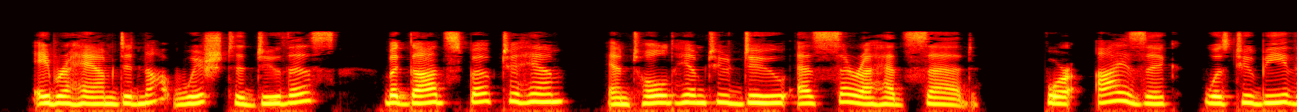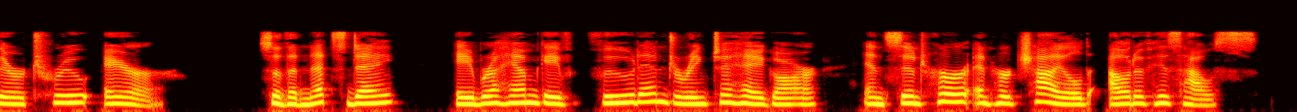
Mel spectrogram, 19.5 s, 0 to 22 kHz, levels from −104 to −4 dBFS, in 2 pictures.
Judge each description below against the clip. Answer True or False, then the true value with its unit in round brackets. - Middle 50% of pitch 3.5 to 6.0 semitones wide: False (2.9 semitones)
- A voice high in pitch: True (220 Hz)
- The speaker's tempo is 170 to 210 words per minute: True (175 wpm)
